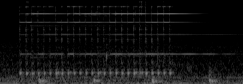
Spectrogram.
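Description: A telephone in Amnesia: A Machine for Pigs rings with a rapid electric trilling bell in one long burst, then falls silent. The ringing is fairly quiet, with faint dull thuds beneath it.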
